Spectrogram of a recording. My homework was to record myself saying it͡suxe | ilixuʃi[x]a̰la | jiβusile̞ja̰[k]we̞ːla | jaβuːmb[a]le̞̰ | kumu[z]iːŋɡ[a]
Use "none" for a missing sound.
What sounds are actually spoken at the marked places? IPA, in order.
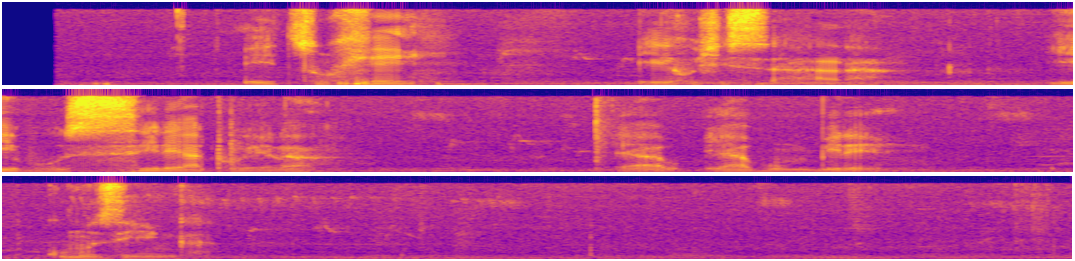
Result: s, t, i, z, a

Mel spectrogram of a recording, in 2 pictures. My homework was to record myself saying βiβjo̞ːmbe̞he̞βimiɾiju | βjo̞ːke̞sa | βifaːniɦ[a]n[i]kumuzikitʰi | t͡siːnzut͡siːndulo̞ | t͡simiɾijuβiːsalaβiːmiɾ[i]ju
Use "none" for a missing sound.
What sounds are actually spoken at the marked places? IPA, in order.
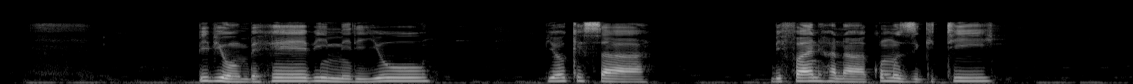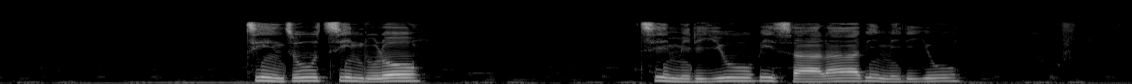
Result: a, a, i

